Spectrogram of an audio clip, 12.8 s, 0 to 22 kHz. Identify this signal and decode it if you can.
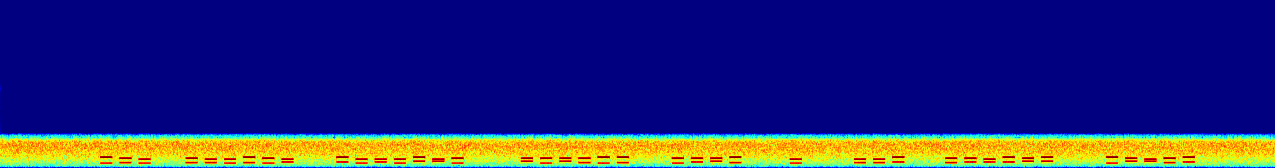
DTMF, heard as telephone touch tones, dialled by machine, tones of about 120 ms, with phone line noise. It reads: 351 541627 9171#*2 020536 2806 1 449 58790# 30*59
